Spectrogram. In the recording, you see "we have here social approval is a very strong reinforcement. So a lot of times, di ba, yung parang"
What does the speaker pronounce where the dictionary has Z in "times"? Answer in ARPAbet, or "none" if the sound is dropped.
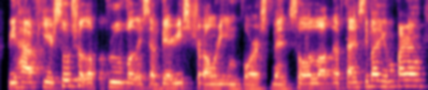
S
